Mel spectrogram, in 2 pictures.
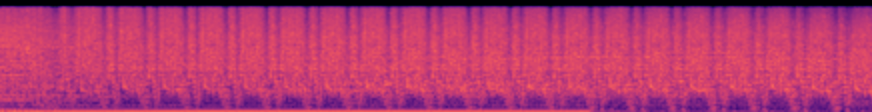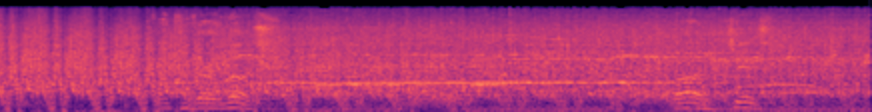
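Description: A band's held low closing note that cuts off about four and a half seconds in, with a large crowd applauding and cheering through it and on after it.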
